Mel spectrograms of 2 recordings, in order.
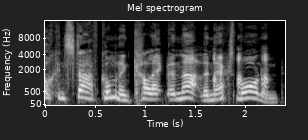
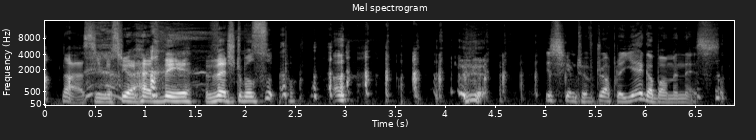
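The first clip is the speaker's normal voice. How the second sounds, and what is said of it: Put-on nondescript accent. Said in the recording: “It's just a nondescript accent that can be used for anything.”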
